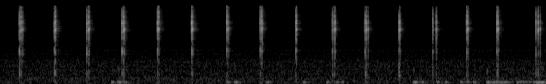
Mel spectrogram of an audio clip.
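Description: Steady ASMR tapping on a selenite crystal gives sixteen crisp, bright clicks at about three per second. Each tap is very short with almost no ring, and a faint low hum sits underneath.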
